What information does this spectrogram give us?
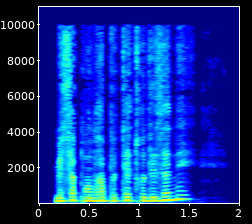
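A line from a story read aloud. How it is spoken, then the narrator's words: Exclaiming. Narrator (French): s'exclama Hermione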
